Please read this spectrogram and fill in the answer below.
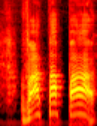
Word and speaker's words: vatapá: Vatapá. Show de oxítonas aqui, não é isso? Vatapá. Vatapá. Última sílaba tônica terminada em A.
